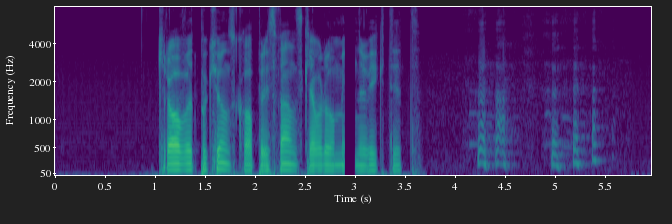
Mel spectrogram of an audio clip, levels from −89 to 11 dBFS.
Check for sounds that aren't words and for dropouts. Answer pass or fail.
fail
